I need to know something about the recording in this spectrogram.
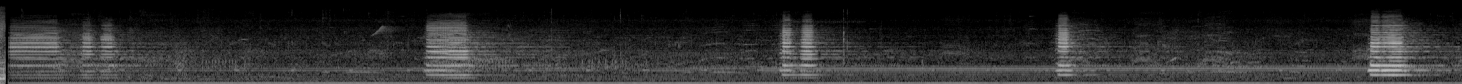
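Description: WDM-3D diesel locomotive's horn sounding short toots: a quick double toot about half a second in, a longer single blast at about four seconds, another double near eight seconds, a single near eleven seconds and a double near the end. A steady low background noise runs under the horn.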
